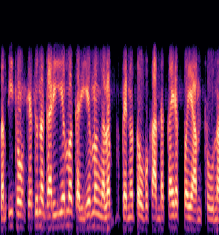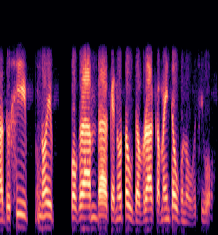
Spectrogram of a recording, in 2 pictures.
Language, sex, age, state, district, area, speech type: Manipuri, male, 45-60, Manipur, Imphal East, rural, conversation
